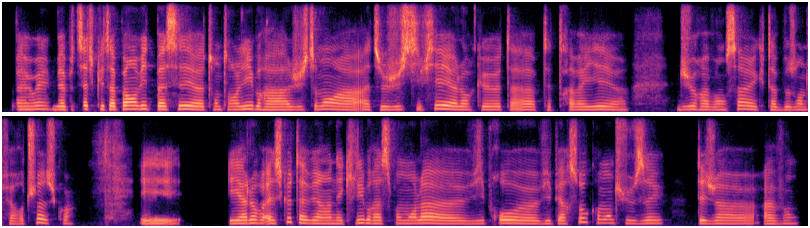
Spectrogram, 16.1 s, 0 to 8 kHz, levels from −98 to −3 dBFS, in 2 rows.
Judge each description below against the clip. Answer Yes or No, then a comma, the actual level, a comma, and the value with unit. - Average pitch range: No, narrow, 2.1 semitones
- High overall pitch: Yes, high, 220 Hz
